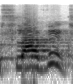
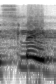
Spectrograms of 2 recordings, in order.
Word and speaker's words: Slav: Slav comes from Slavic, from Slavia. That's a place. Origin beings, indigenous beings, cannot be Slav. Slavic, because pronunciation, they say slave, but it's actually Slav. S-L-A-V. Slavic, Slav.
